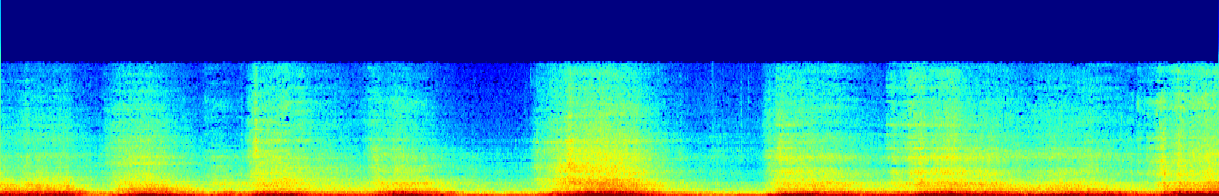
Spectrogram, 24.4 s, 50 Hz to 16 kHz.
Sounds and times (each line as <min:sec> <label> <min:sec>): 0:00.0 sea wave 0:24.3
